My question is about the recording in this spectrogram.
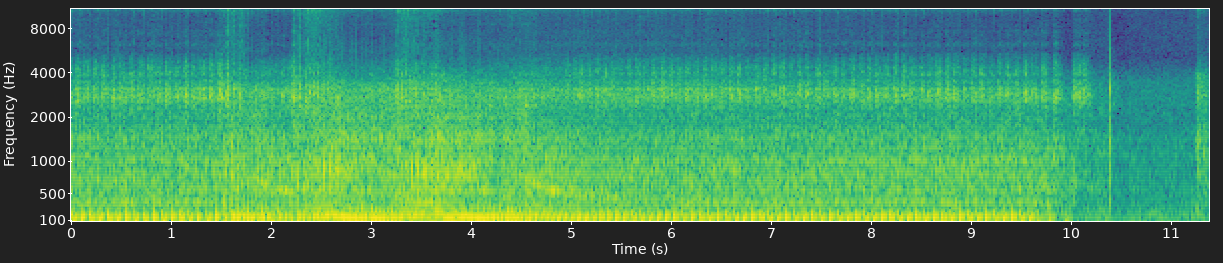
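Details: Suzuki Shogun motorcycle engine after the worn crankshaft bearing was replaced (originally rough, worse with throttle) idles evenly, revs up a few times, then shuts off, with no knocking or rattling: now normal.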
